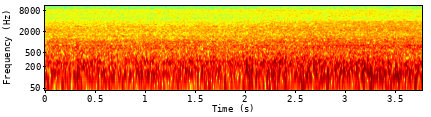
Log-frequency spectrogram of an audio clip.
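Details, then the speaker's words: 1983 Buick Riviera convertible, original unrestored 307 V8, 55,000 miles, hood open at the engine bay: soft even hum with a steady low rumble, no ticks, knocks or stumbles; smooth healthy idle. "There you can see the engine bay. Hear how smooth that 307"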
